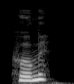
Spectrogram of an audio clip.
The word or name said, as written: humme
